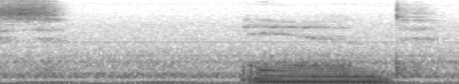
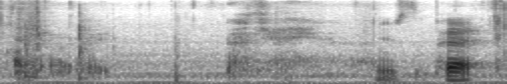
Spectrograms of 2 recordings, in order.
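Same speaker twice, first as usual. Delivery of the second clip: whispering; 5 semitones higher than usual. Real, not acted. Whispering to cat.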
